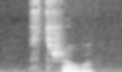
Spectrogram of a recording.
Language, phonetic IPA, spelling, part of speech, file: Polish, [ˈsṭʃawa], strzała, noun, LL-Q809 (pol)-strzała.wav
